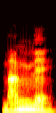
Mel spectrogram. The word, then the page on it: 막내: Korean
